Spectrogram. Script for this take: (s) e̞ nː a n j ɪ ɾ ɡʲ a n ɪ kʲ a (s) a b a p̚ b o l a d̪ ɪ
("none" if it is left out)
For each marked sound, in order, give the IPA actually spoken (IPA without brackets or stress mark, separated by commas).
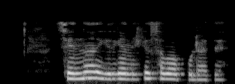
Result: s, s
